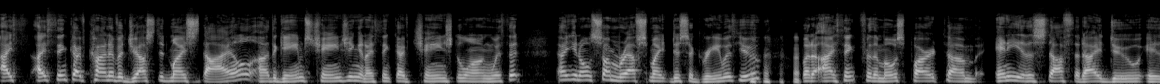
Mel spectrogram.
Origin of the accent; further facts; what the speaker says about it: Winnipeg, Manitoba, Canada; I grew up in Winnipeg.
